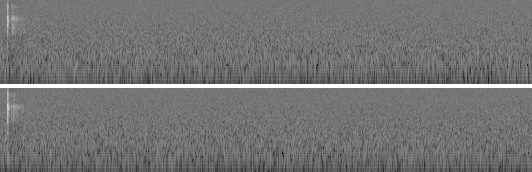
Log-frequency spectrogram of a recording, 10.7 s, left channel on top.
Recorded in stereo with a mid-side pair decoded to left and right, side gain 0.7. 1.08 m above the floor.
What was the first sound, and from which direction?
A finger snap, 20° right.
